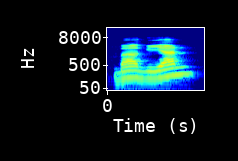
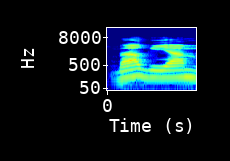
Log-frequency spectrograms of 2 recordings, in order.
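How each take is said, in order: First: The word ends with an n sound. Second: The word ends with an m sound.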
